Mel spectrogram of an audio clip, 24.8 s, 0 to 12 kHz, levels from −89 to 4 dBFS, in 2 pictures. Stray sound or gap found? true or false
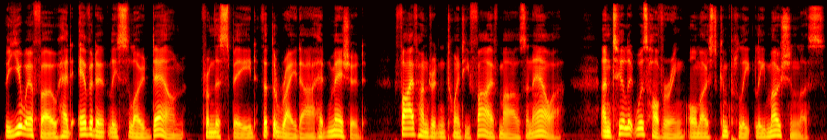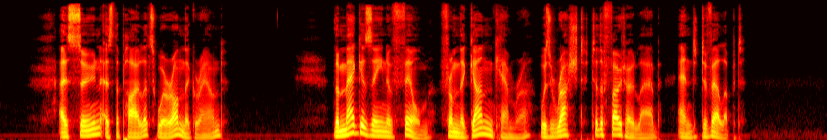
false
